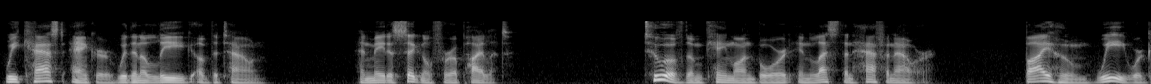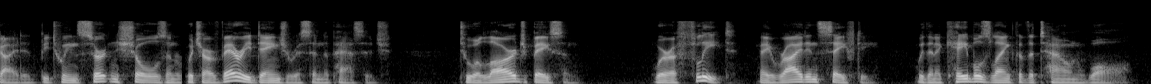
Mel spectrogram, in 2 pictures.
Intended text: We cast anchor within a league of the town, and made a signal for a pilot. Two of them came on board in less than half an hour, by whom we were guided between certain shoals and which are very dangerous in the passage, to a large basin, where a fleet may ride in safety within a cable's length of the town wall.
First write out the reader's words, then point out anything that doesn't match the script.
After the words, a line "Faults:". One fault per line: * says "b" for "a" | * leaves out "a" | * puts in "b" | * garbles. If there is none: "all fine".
We cast anchor within a league of the town, and made a signal for a pilot. Two of them came on board in less than half an hour, by whom we were guided between certain shoals and which are very dangerous in the passage, to a large basin, where a fleet may ride in safety within a cable's length of the town wall.
Faults:
all fine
